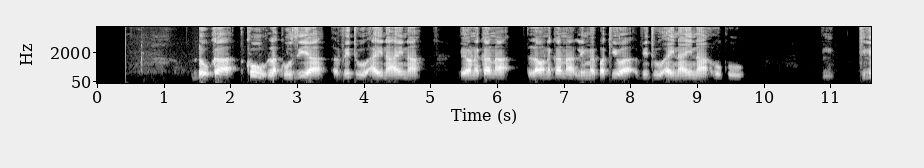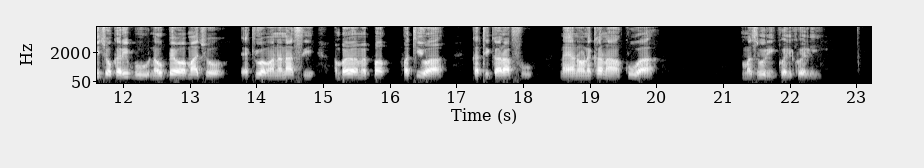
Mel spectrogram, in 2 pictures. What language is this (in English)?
Swahili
